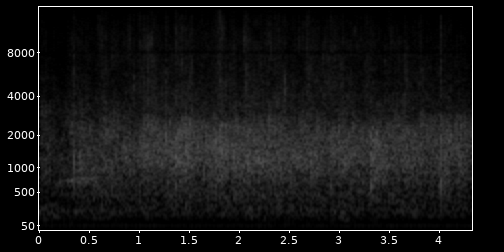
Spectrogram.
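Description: A group claps steadily for a few seconds, a dense, even wash of hand claps holding at a constant level with no voices breaking through.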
